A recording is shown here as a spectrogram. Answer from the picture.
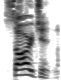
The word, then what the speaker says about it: Sargent: S-E-A-R? No, it's like it sounds, damn it. Sergeant, like Gregson. – Gregson. – I don't... How many Gregs do you know G-R-A-G? – It doesn't matter.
